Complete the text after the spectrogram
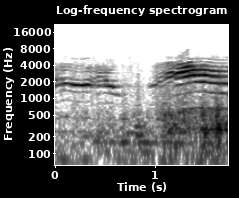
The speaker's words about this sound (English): That cat sounds as if it's under the bed.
